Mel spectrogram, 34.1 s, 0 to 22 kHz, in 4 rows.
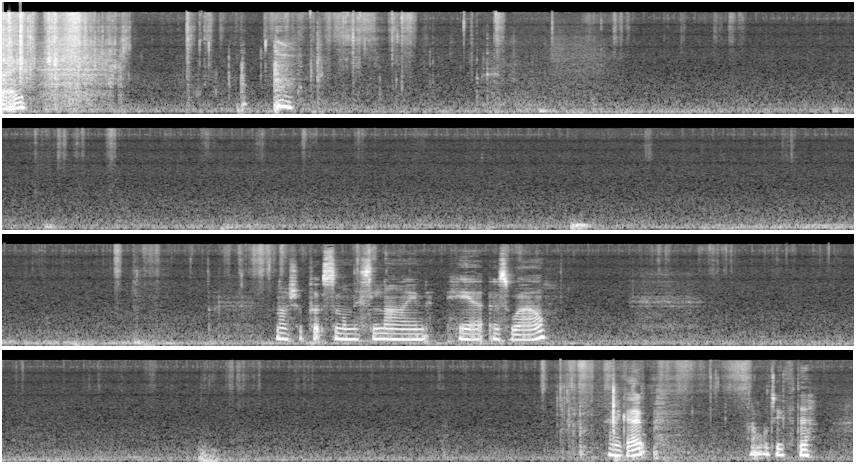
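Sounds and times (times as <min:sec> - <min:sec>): rustling: 0:00.0 - 0:07.5, 0:30.8 - 0:34.0.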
